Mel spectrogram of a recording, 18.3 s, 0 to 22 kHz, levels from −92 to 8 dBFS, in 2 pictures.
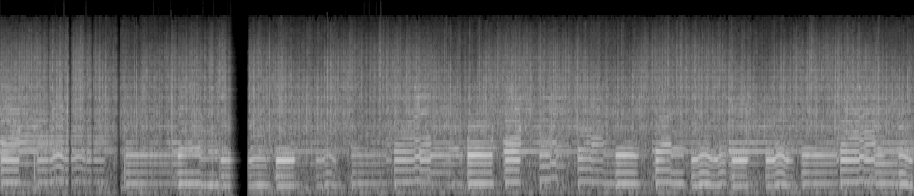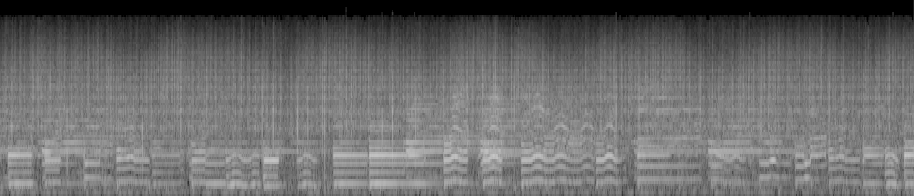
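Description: The sound shows repeated stalls (stutter) from 0.47 to 2.50 s and again from 3.44 to 3.83 s. Late packets drained the jitter buffer. The receiver stretched and faded the last sound to bridge the waits, up to 187 ms. Nothing is lost, but the audio drags.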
